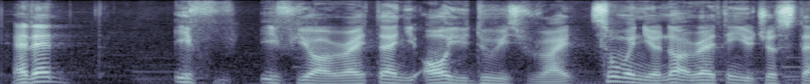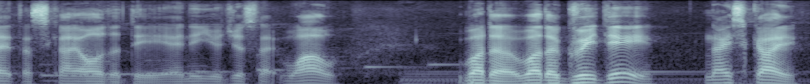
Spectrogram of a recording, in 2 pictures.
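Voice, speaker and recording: A man's voice: on the low side, lively intonation, fast talker, faint music behind. A Singaporean man with a Singaporean English accent, chatting casually as a podcast guest, rambling and hedging with "you know". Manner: rambling, repeats words, hedges with "you know".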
